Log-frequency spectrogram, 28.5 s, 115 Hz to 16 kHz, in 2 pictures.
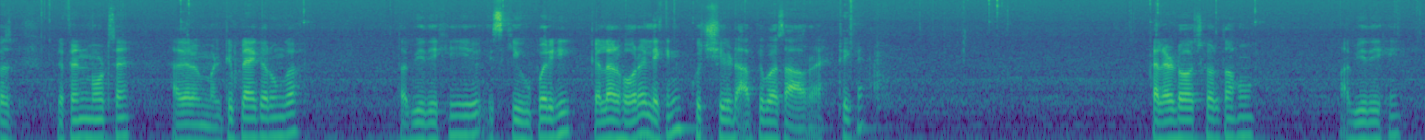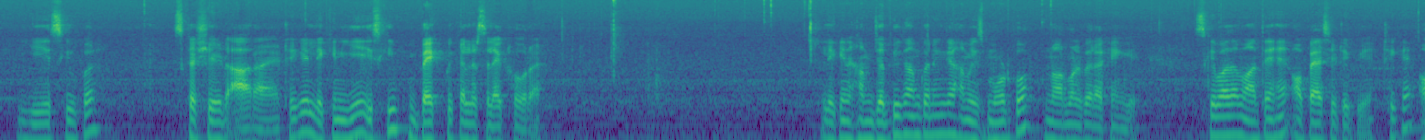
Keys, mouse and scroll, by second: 1.8-7.5 drag, 9.4 click, 9.5 ctrl+z, 9.9-18.2 drag, 20.1 click, 20.3 ctrl+z, 21.9 click, 26.8 click.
